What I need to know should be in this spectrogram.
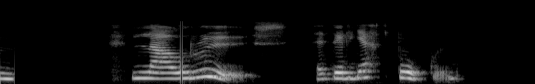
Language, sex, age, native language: Icelandic, female, 7, Swedish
